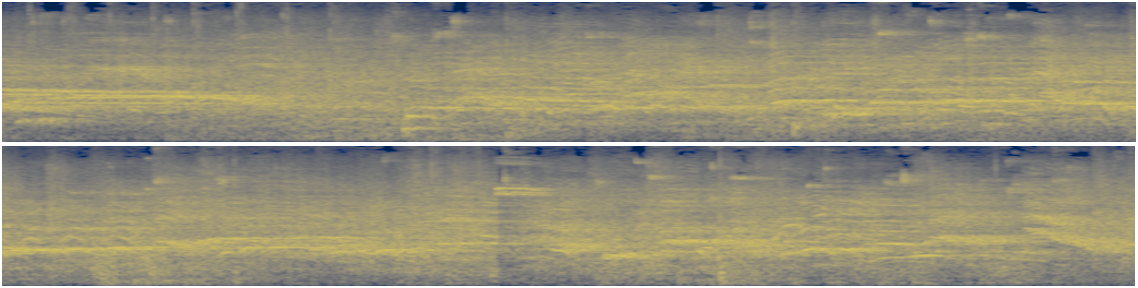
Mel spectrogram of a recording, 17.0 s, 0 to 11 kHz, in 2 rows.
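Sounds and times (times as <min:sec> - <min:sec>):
voices of players and spectators: 0:00.0 - 0:17.0
high squeak or whistle: 0:12.2 - 0:12.6.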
